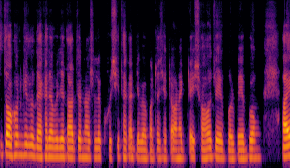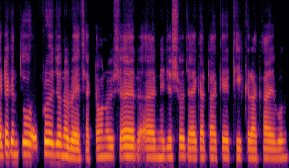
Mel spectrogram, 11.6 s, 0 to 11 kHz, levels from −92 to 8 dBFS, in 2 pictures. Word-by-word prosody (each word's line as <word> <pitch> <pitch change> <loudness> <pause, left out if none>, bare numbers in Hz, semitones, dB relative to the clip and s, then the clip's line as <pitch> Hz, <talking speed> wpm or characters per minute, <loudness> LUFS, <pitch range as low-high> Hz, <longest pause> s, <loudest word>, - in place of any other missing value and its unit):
তখন 175 0 +4
কিন্তু 170 -1 -1
দেখা 145 +1 +1
যাবে 145 0 +1
যে 150 - +3
তার 140 -1 +3
জন্য 145 -1 -2
আসলে 140 +1 -4
খুশি 140 +1 -8
থাকার 140 -1 -4
যে 135 - -3
ব্যাপারটা 125 +1 -5
সেটা 130 0 -9
অনেকটাই 130 +1 -3
সহজ 135 +2 -1
হয়ে 135 -2 +1
পড়বে 125 0 -3
এবং 140 +1 -1 0.6
আর 150 - +10
এটা 180 +3 +2
কিন্তু 190 0 +1 0.4
প্রয়োজনও 180 -4 +5
রয়েছে 130 -1 +2
একটা 130 +4 -9
মানুষের 155 0 +1 0.2
অ্যা 145 0 +1 0.2
নিজস্ব 145 +1 -4 0.2
জায়গাটাকে 140 0 -2 0.2
ঠিক 140 -1 -5 0.2
রাখা 130 +1 -3 0.2
এবং 130 +1 -3
140 Hz, 160 wpm, -19 LUFS, 135-150 Hz, 0.6 s, আর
